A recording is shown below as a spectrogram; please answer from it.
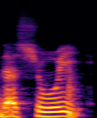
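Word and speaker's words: دستشویی: Toilet bahasa Persianya adalah das shu'i. Dibacanya dashui, dashui.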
